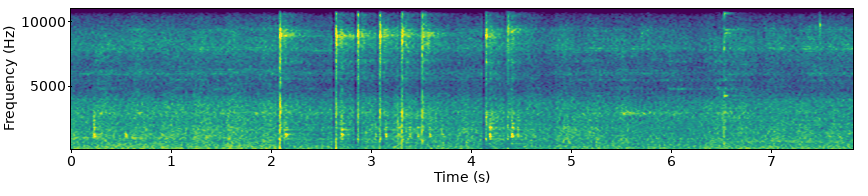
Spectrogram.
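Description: Sharp metal-on-metal knocks, about ten in a quick cluster between two and four and a half seconds in, as a steel sleeve is struck against a pipe drift by hand to seat a ball bearing on the gearbox shaft.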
